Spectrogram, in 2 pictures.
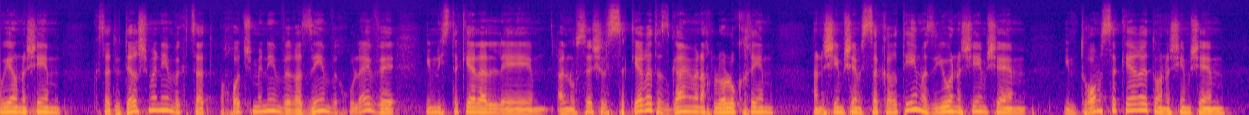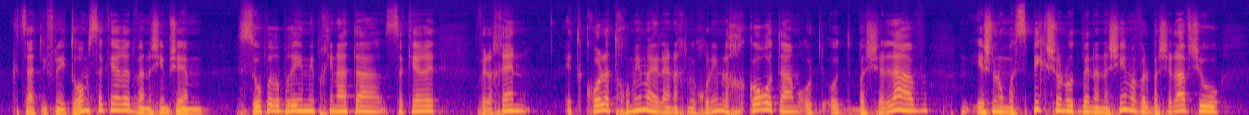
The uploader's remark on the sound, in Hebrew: פרק בונוס לייב. הפרק הוקלט מול קהל חי בבר בתל אביב.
